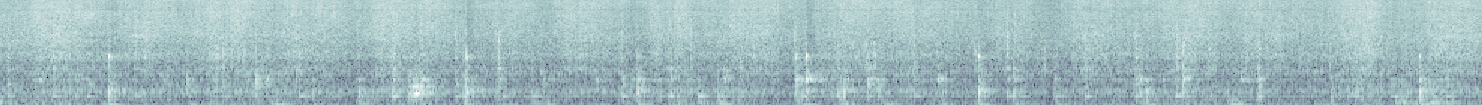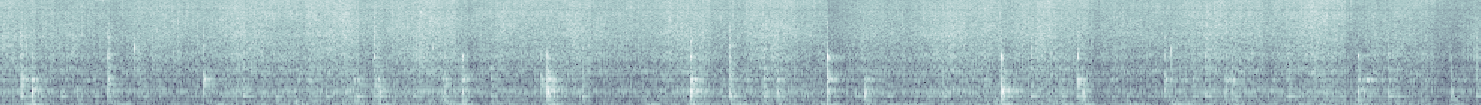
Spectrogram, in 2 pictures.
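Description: Chopped vegetables (shallots, onion, chilies, winter melon and ivy gourd) sizzling steadily in hot oil in a pan while being stirred with a spatula, with frequent short clicks and scrapes of the spatula against the pan.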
